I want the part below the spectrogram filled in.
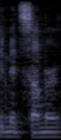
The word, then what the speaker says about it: Midsommar: Well, it, you can pronounce it mid midsummer, but it's but but it's actually midsummer, like like the English English pronunciation.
